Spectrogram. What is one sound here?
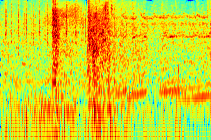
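Explosions crack and boom close by.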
